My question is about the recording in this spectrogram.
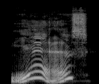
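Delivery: a refined English gentleman's reply; English accent. A narrator's reading. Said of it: "in a sophisticated English accent".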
